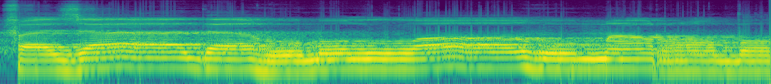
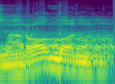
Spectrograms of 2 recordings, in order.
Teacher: tanwinnya atau di situ adalah dihilangkan, ya, tapi huruf do-nya tetap dibaca dua harokat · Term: mad iwad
